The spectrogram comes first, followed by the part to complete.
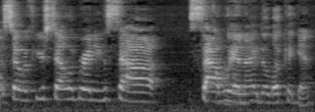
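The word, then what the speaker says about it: Samhain: It's also called or pronounced sawin. And I have to look at the, um, phonic spelling of it. Otherwise, I always pronounce it wrong. I used to pronounce it just like it looks.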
